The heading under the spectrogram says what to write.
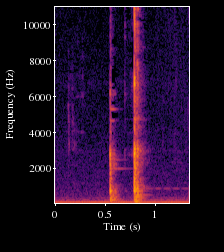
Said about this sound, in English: As a matter of fact, let me go ahead and take a quick sip of this red wine. First of all, let me say cheers. Uh-huh. And hold up. Let me take a quick sip.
